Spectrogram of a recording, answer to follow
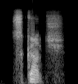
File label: "scutch", British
